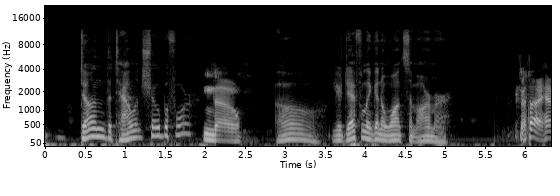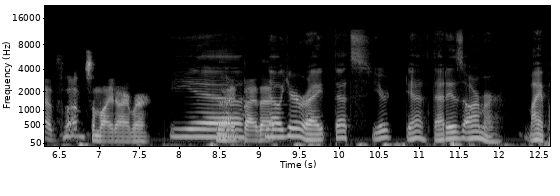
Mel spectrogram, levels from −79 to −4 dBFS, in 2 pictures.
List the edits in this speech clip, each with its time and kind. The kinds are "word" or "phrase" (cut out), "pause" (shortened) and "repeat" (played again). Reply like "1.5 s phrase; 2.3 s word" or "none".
none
